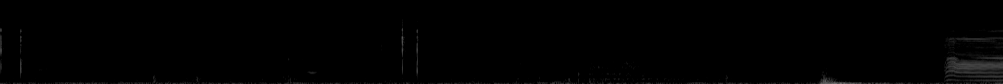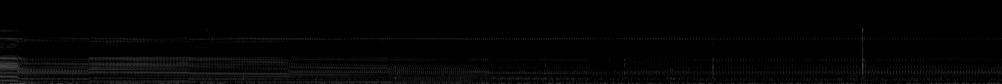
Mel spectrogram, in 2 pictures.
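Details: Magicfly wrist blood pressure monitor on the rested left wrist held at chest height, on a user with high blood pressure: steady motor whine with stepped pitch changes as the wrist cuff inflates and releases during a reading.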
